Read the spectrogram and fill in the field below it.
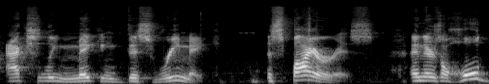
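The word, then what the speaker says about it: Aspyr: Aspire is Aspire Media. Yes, how it's pronounced.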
